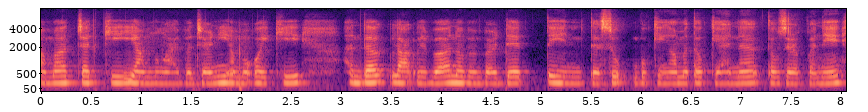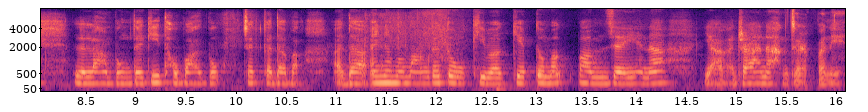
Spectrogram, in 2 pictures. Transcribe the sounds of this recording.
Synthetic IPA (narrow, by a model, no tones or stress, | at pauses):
ɐmɐt͡ʃɐt̚kʰijamnuŋajbɐd͡ʒɐɾniɐmɐʔojkʰi | hɐndɐk̚lak̚libɐnobembɐɾdetːendɐsubukiŋɐmɐtɐwkʰihajnɐtɐwd͡ʒɐɾɐk̚pɐnelɐlambuŋdɐɡitʰɐwbalbuk̚t͡ʃɐt̚kɐdɐbɐ | ɐ̰dɐʔɐ̰jnɐmɐmaŋdɐtoŋkʰibɐkep̚tomɐk̚pɐmd͡ʒɐjanɐja̰ɡɐdɾanɐhaŋd͡ʒɐ̰ɾɐ̰k̚pɐne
